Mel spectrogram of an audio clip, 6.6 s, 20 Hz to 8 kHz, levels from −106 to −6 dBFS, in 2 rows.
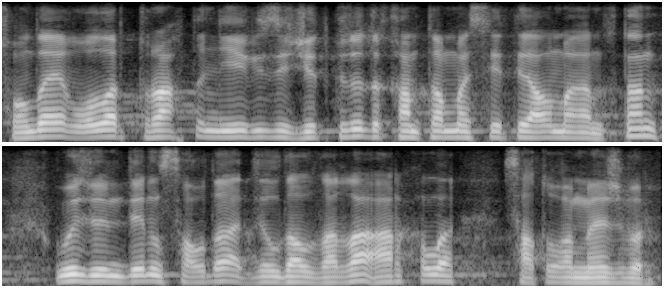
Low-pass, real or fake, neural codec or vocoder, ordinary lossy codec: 7.2 kHz; fake; codec, 16 kHz, 4 kbps, X-Codec, HuBERT features, trained on balanced general audio; Opus, 24 kbps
